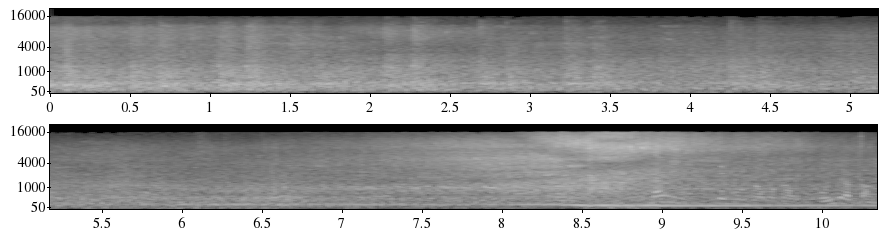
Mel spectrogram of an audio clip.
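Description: Road traffic on a busy city street. A vehicle passes, loud at first and fading, then a steady low engine hum sets in and drops in pitch a little after eight seconds, with a brief hiss around then.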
